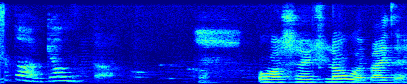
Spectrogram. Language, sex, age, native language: Icelandic, female, 9, Icelandic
